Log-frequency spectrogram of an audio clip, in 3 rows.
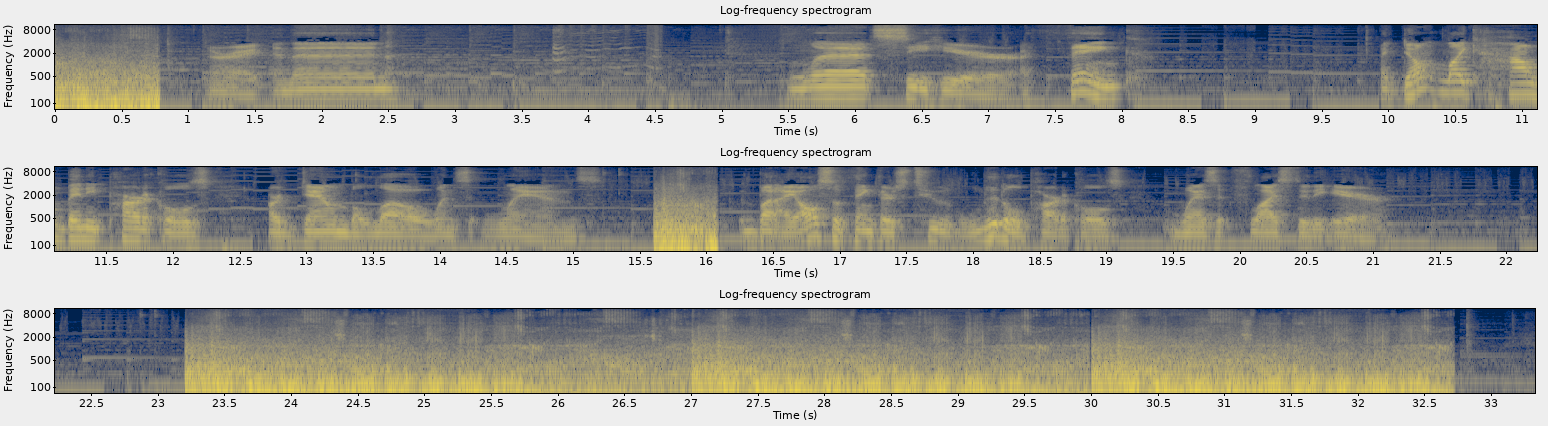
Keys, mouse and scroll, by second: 0.7 space, 15.2 click, 15.5 space, 16.0 space, 22.9 click, 23.1 space, 26.9 click, 30.0 click, 32.6 space.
